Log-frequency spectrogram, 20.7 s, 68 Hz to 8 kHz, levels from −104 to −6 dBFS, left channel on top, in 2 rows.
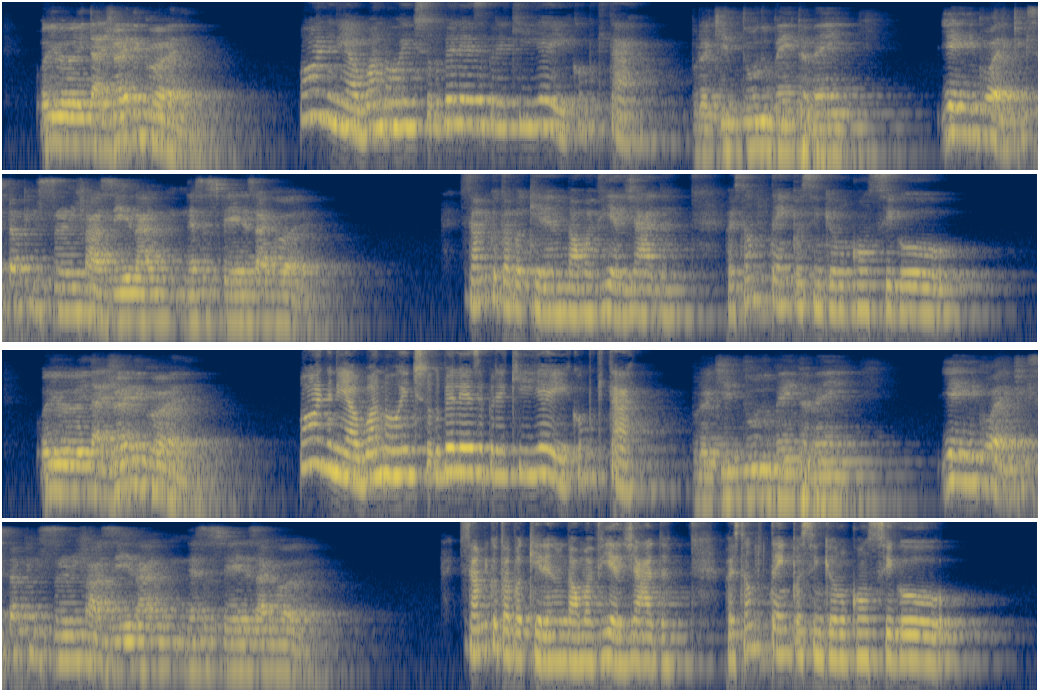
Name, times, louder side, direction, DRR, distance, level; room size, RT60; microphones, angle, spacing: voice 1, 0.4-1.9 6.9-8.4 9.4-13.4, left 1 dB, 90° left, -4 dB, 3.5 m, -31 dB
voice 2, 3.0-6.3 14.9-19.9, right 4 dB, 75° right, 10 dB, 0.8 m, -29 dB
8.1 x 7.5 x 5.7 m, 1.1 s
head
